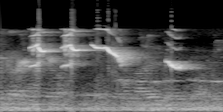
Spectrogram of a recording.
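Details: Oriental magpie-robin, black-breasted type, singing as a lure for caged birds: a few harsh, overlapping high notes, then a long falling whistle and a short lower slurred note, faint low background hum.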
